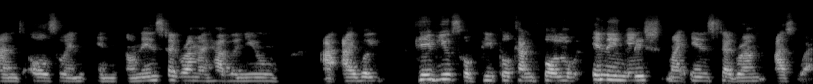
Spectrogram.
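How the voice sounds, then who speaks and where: In a Spanish accent, a woman with fairly low pitch and ordinary pitch variation speaks at a moderate pace, the sound dry and close with no echo. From Argentina, Buenos Aires. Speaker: artist and creativity coach. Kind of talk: casual interview chat.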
